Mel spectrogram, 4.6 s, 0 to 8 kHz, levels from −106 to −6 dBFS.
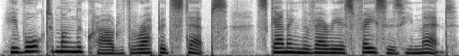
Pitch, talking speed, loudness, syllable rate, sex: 205 Hz, 185 wpm, -15 LUFS, 4.7 syllables/s, female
